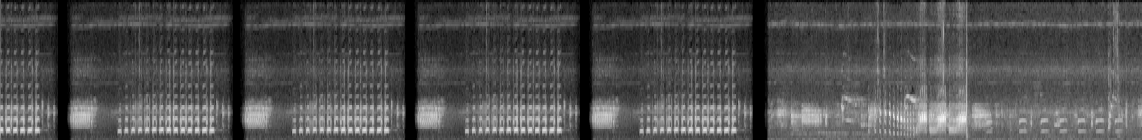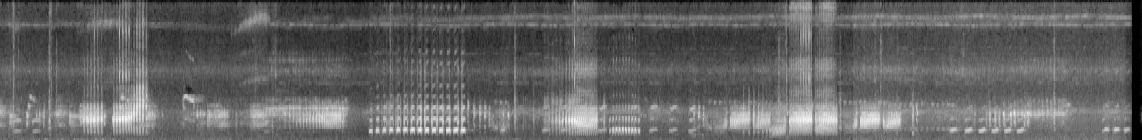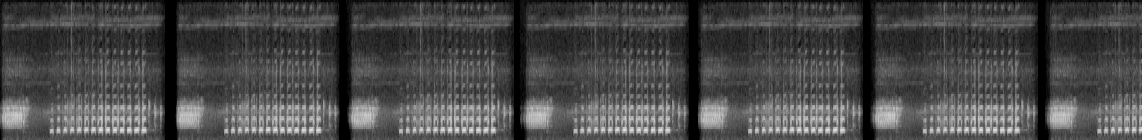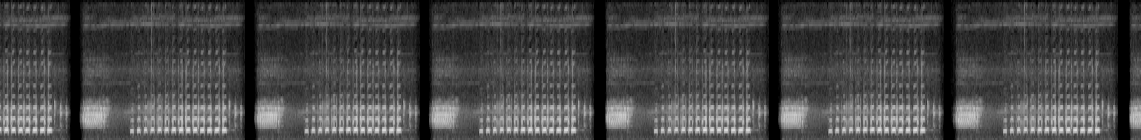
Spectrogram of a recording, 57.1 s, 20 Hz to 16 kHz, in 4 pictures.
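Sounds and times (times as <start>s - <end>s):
bird song: 0.1s - 57.0s.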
